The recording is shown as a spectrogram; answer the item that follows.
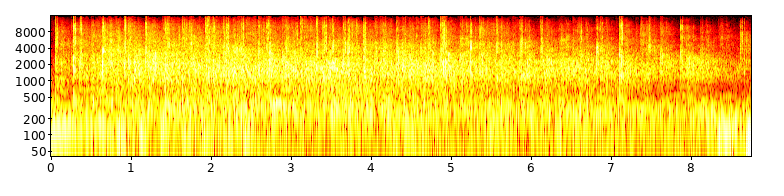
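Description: Audience applauding, a dense steady clapping that thins slightly toward the end.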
